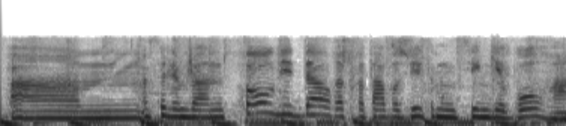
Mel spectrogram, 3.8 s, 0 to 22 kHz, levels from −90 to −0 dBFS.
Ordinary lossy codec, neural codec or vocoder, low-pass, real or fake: AAC, 32 kbps; none; 7.2 kHz; real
